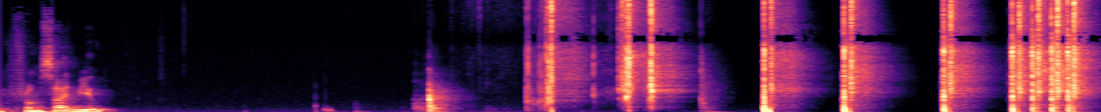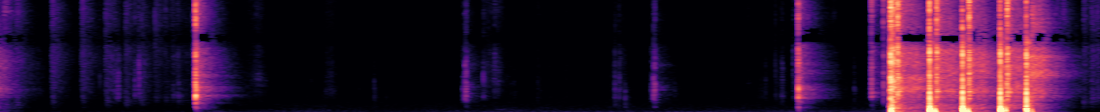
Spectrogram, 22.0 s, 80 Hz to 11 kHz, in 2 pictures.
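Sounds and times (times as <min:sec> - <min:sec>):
airsoft pistol firing: 0:07.6 - 0:11.0, 0:19.9 - 0:21.6.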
